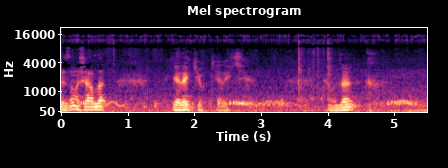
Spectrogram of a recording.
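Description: Pigeons coo in short bursts nearby.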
